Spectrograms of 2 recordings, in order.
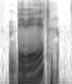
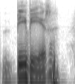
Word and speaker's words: vivir: Vivir. The V's are pronounced like a B, remember? Vivir.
